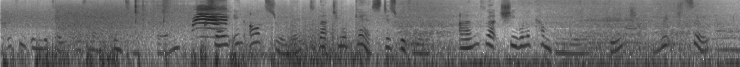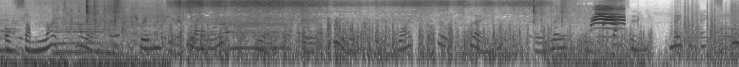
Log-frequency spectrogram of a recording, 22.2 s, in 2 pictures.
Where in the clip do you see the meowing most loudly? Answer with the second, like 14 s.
3 s.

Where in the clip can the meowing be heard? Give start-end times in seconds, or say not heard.
2.0-3.4, 12.3-12.9, 19.1-20.5.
